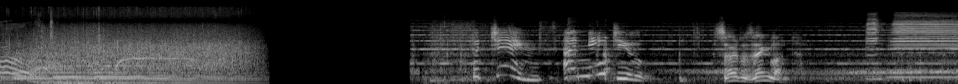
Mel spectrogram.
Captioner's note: applause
